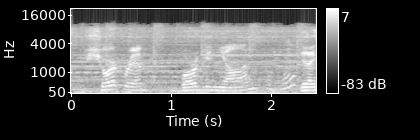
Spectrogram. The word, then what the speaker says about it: bourguignon: It's short rib bourguignon. Did I say that right? You said it right. You can say bourguignon.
